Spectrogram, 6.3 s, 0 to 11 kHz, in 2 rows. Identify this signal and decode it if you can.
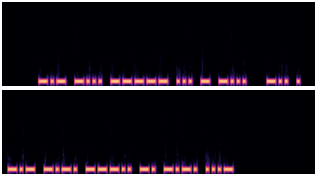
Morse code, heard as a keyed tone, about 40 wpm, 700 Hz. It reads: KB0STB DE KC8NCV
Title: USA Callsign DE Callsign - 6 Characters - 40wpm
